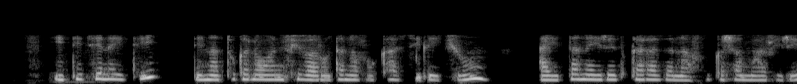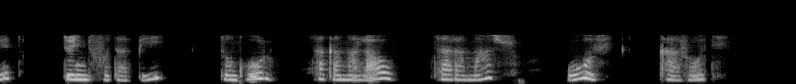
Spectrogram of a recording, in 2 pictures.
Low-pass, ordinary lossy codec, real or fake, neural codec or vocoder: 7.2 kHz; AAC, 16 kbps; real; none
